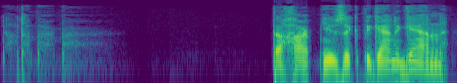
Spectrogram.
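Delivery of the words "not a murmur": barely audible whisper; very soft whispered warning; tiny mosquito whisper. A narrator's reading. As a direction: breathe it right into his ear. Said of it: "a mosquito in Tom's ear".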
